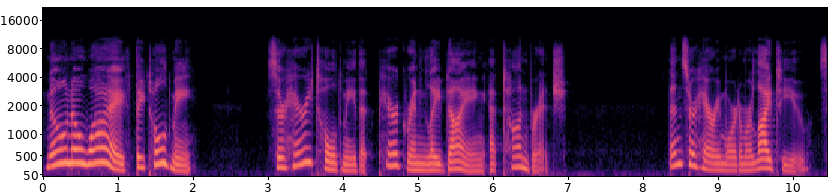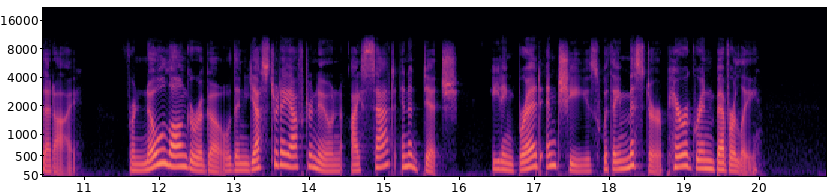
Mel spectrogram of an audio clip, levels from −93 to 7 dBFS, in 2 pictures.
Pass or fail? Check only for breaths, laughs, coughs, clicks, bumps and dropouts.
pass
